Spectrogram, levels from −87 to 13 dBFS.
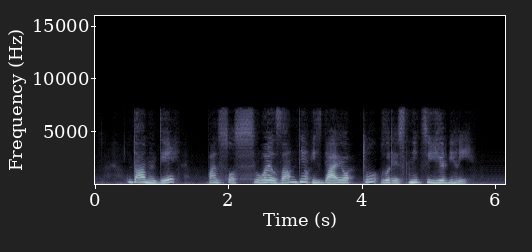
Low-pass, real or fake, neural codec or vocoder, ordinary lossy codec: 7.2 kHz; fake; codec, 16 kHz, 0.5 kbps, FreqCodec, larger model; none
